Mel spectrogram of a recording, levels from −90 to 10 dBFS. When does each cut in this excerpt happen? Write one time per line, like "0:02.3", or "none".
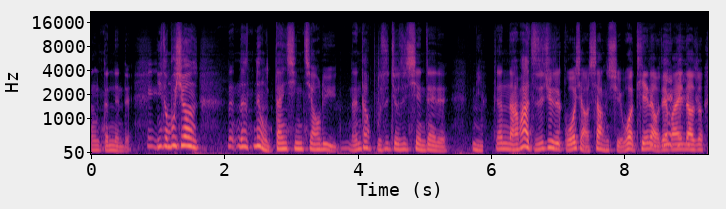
0:05.9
